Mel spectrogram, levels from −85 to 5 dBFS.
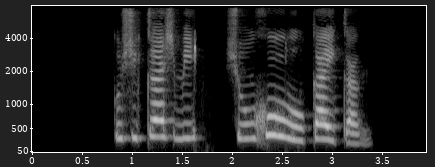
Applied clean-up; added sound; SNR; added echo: neural mask model DeepFilterNet 3.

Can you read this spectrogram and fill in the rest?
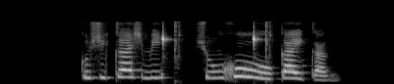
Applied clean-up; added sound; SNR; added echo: classical method log-MMSE.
